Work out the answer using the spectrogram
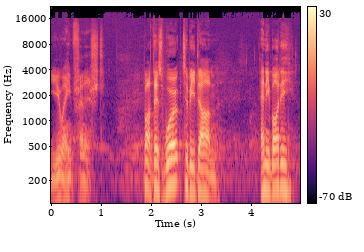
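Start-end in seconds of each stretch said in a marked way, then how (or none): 0.0-1.1 soft, very quiet whisper. Leading everybody to tell the person next to them: whisper. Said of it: "whisper to the person next to you".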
